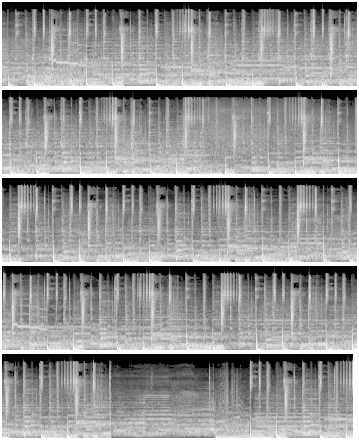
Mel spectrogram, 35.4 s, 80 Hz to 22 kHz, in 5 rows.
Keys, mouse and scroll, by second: 1.1-2.7 shift+drag, 7.4 z, 7.7 click, 7.9-8.3 z, 8.7 click, 8.8-9.7 z, 18.4 alt+click, 22.1 z, 22.1-22.9 click, 22.5 space, 22.7 click, 26.4 z, 26.5 click, 27.2 right click, 28.7 click, 29.4-32.3 typing, 29.6 click, 30.1 click, 30.5-31.2 click, 33.5-35.4 drag.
